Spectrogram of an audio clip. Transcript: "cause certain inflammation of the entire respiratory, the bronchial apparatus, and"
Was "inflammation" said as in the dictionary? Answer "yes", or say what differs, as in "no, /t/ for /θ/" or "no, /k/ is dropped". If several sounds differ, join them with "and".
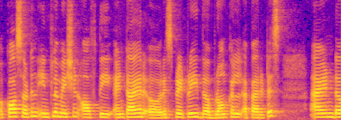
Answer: yes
